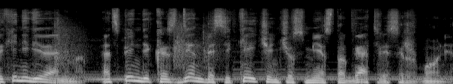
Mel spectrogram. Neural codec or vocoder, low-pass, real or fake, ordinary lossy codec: none; 14.4 kHz; real; AAC, 64 kbps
